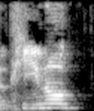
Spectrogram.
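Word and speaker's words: pineal: gland into our bodies it's called the penile gland well it's it's the penile isn't it isn't that how you pronounce it but i've always said penal because i i'm dumb and i can't say it but you're asking the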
